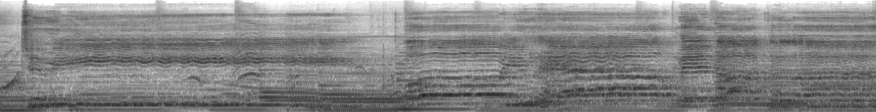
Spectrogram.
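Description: A gospel song sung live: a male lead singer holds long notes with vibrato over instrumental accompaniment with steady bass notes, and the congregation sings along.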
